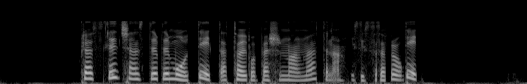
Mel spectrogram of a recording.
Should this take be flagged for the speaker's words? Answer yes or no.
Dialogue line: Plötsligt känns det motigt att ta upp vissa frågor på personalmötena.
yes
